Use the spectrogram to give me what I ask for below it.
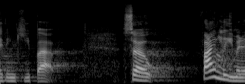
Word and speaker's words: Philemon: There's Philemon. I'm losing some of them. Philemon, and I just go with Phil.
